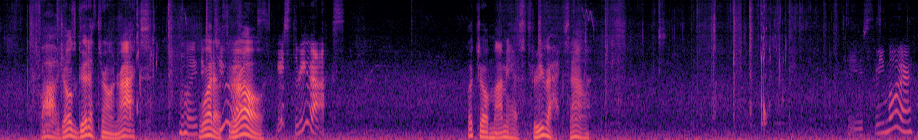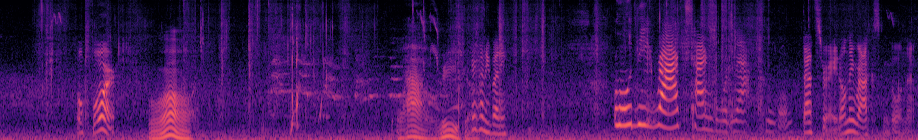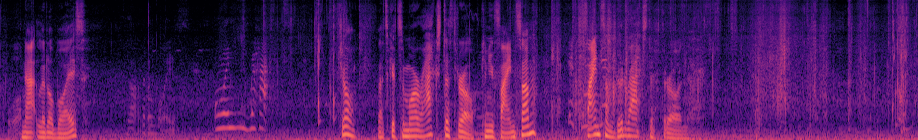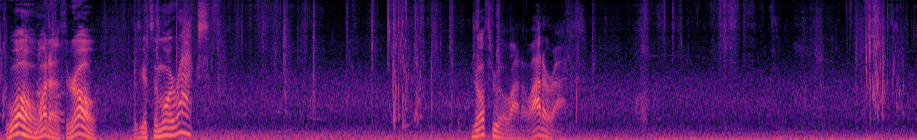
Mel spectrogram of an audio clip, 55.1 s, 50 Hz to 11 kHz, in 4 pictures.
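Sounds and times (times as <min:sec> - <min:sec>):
rock splashing into water: 0:47.1 - 0:47.9, 0:54.2 - 0:55.0.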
